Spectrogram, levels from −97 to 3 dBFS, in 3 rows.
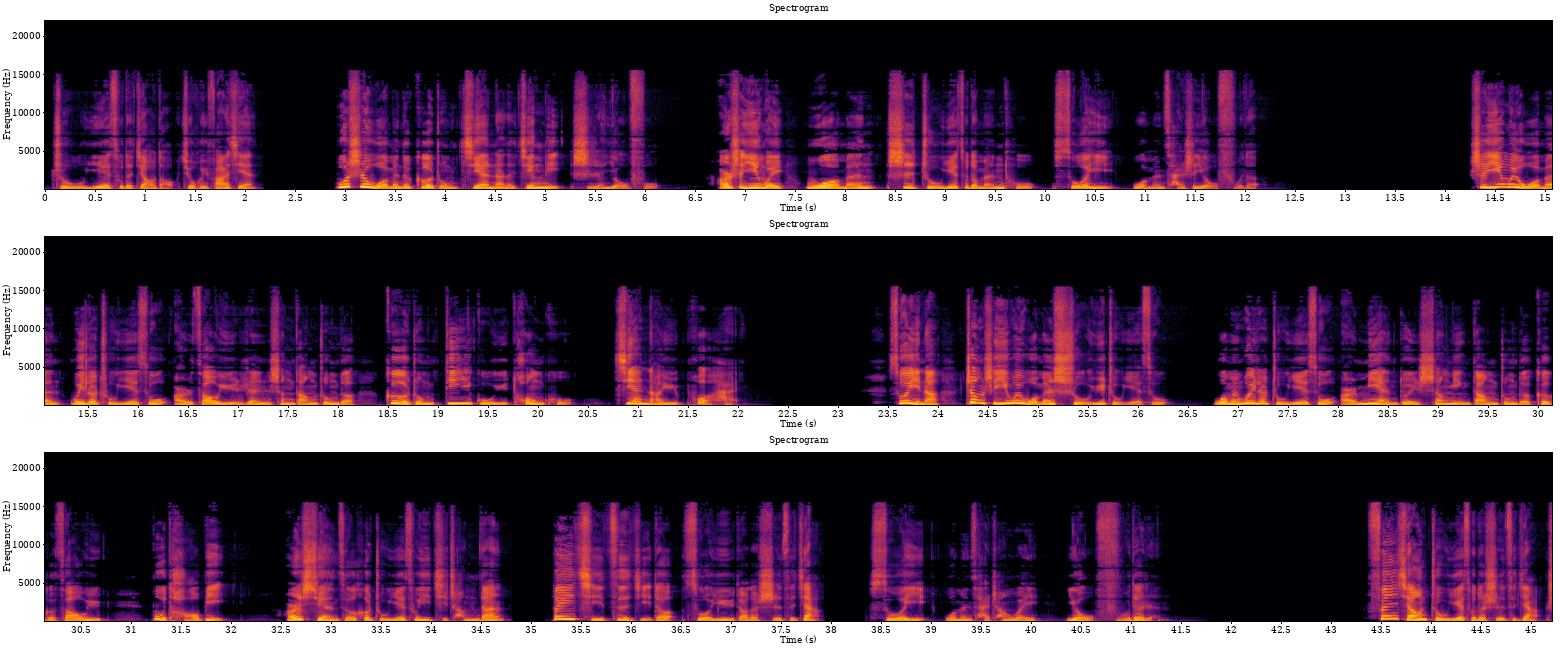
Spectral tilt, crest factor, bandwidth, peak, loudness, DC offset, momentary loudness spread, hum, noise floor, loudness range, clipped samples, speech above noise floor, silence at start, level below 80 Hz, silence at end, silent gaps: -6 dB/octave; 20 dB; 15.5 kHz; -2 dBFS; -20 LUFS; under 0.1%; 12 LU; none; -71 dBFS; 7 LU; under 0.1%; 52 dB; 0.1 s; -58 dBFS; 0 s; 2.18-2.85 s, 12.52-14.12 s, 14.19-14.24 s, 22.46-23.24 s, 34.81-35.14 s, 37.93-38.34 s, 41.82-43.33 s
